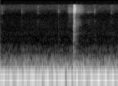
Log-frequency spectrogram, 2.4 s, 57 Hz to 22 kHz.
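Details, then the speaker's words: Ford F-250/F-350 idling with a faint, steady relay ticking behind the dash, as if the blinker relay is always on; stops when brake pressed; relay replacement didn't help; faulty multi-function turn signal switch replaced to fix. "The blinker relay seems to be going off underneath the dash. So what I'm going to do today is I'm going to switch out the multi-switch or blinker switch or turn signal switch, whatever you want to call it. But it sounds like it's always going off. It sounds just like the blinker switch is going off,"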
